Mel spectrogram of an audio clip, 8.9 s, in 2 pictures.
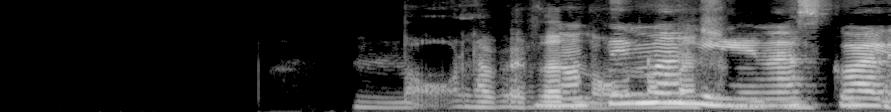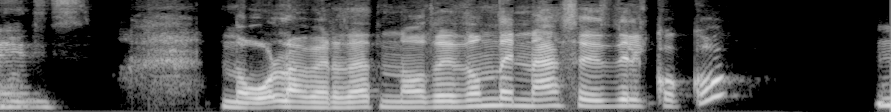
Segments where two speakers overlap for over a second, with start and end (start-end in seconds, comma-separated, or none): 2.7-4.1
